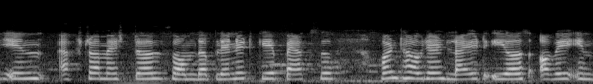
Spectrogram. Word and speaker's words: K-PAX: After claiming he is in extraterrestrial from the planet Capax, 1000 light years away in the Lyra constellation, thought not capitalized and pronounced with a long O rhyming with bot, is committed to the Psychiatric Institute of Manhattan.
